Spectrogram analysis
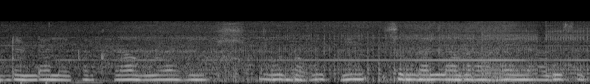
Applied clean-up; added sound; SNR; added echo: none; Cupboard open or close + Domestic sounds, home sounds; 6 dB; none.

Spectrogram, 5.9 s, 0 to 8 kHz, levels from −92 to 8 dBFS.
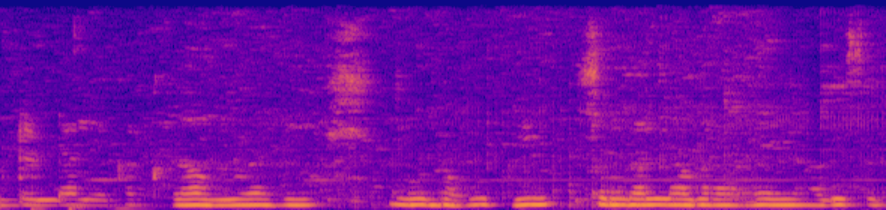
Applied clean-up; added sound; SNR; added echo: classical method log-MMSE.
